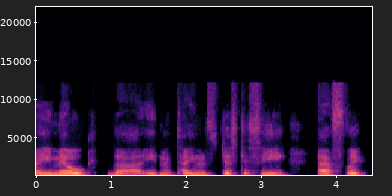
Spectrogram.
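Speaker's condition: Cerebral palsy; walks and talks now

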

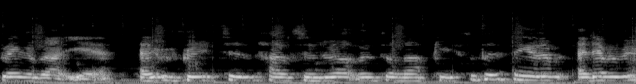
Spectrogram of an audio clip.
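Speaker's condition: Cerebral palsy; cerebral palsy from brain damage at birth, physical only, affects walking and balance; speech impairment, affects speech and swallowing

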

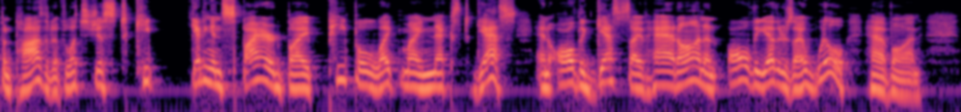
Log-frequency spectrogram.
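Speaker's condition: No condition

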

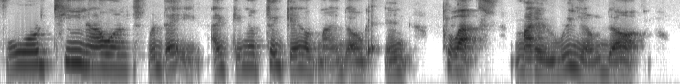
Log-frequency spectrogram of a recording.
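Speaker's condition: Spasmodic dysphonia; vocal cord issue, gradual onset over 2-3 weeks, work stress during Boston project, diagnosed 8 years later; voice regained 6 months ago after speech therapy, meditation and yoga; voice lost, could not speak at all for 2-3 years, hard to get words out, voice not natural

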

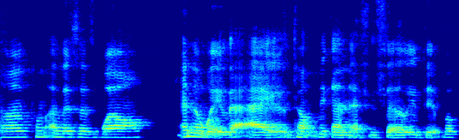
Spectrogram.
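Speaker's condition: Cerebral palsy; born two months premature

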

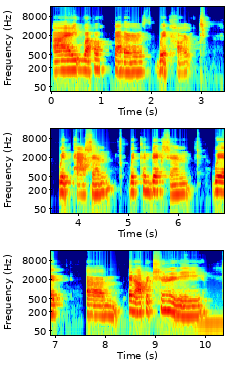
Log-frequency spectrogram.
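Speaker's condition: Deafness; permanently deaf without them

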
